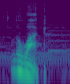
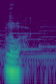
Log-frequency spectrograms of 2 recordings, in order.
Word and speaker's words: luwak: K-O-P-I. – Yeah. Kopi? – Luwak. – Luwak. – L-U-A-K. – Oh, luwak. Okay, I thought it was a G at the end. – They spell it L-U-W-A-K in America. – Yes. – Yeah. – W-A-K.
